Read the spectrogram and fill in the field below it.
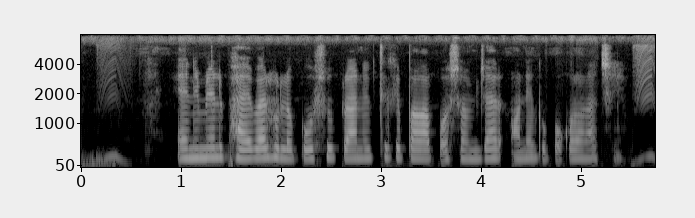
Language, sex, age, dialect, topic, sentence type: Bengali, female, 25-30, Northern/Varendri, agriculture, statement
